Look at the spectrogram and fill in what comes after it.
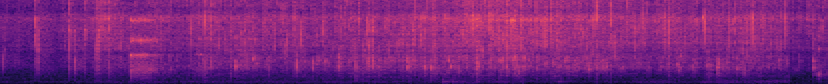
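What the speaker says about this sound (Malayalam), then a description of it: "അപ്പോൾ നമുക്ക് ഉണക്കമുളകും കറിവേപ്പിലയും ഇതിലേക്ക് ഇടാം." Dried red chillies and curry leaves hitting hot oil in a pan, producing a loud, dense, continuous sizzle with crackling bursts, close and alone without talk.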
